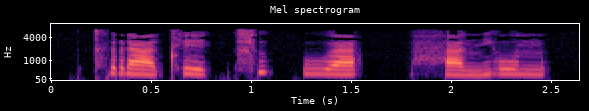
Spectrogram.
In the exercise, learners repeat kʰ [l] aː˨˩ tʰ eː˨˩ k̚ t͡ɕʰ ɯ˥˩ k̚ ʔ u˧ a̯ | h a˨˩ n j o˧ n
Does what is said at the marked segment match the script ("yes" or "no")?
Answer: no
